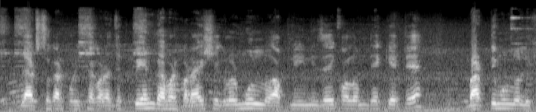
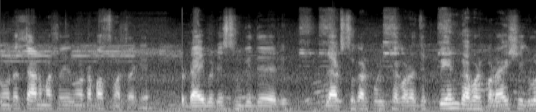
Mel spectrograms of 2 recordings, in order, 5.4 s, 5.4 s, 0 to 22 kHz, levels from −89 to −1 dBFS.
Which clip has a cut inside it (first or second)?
second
